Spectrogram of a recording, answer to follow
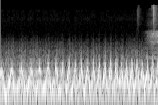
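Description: Electronic background music: a fast, evenly repeating synthesizer note pattern over a held low bass, with a beat of crisp high ticks coming in right at the end.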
